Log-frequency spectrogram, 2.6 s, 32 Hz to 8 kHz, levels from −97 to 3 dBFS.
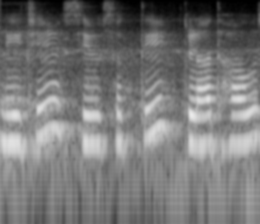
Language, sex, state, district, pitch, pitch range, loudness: Hindi, female, Uttar Pradesh, Muzaffarnagar, 235 Hz, 235-280 Hz, -16 LUFS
